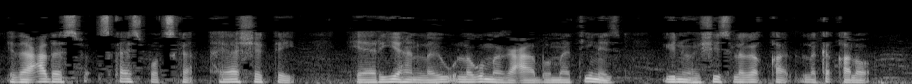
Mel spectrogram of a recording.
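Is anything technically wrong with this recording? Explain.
Yes. Throughout the speech there's a washy, ringing quality and nothing above about 10.1 kHz, likely WMA compression at a low bitrate, which fits roughly 32 kbps.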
